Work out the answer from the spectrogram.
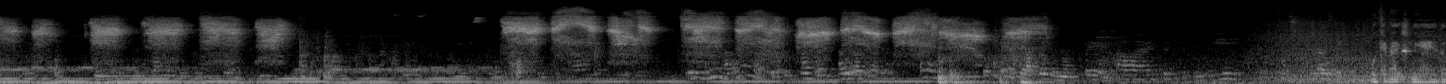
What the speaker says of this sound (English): We can actually hear the monkeys that the woman's trying to sell.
